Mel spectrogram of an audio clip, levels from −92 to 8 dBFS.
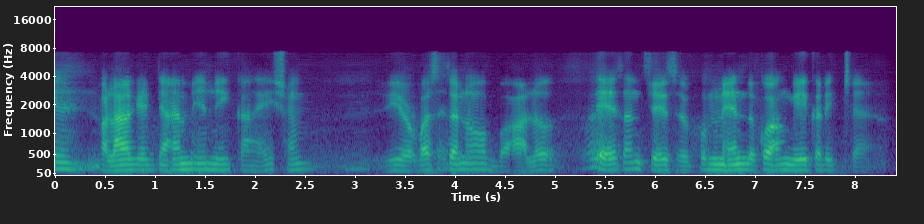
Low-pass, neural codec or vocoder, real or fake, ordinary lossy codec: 7.2 kHz; codec, 16 kHz, about 1 kbps, DyCAST, with the encoder's durations; fake; AAC, 64 kbps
